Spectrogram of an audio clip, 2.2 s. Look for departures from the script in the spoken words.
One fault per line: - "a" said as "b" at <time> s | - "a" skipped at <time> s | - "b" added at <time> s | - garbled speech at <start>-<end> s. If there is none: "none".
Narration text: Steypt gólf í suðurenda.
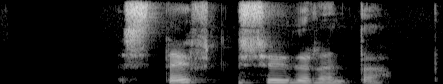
- "gólf" skipped at 1.1 s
